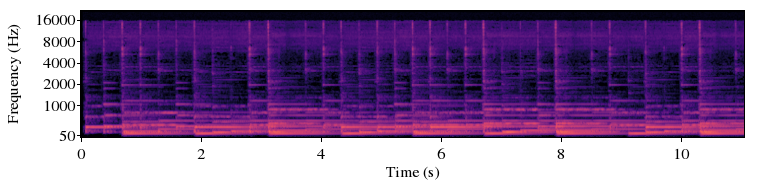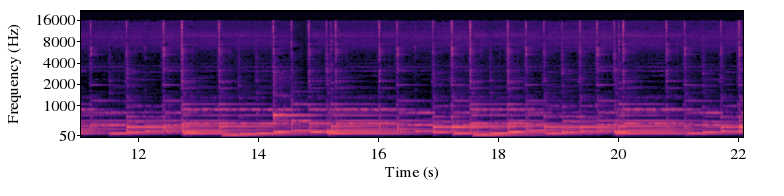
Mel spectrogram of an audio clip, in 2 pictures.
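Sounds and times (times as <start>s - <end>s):
harp: 0.0s - 22.0s.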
